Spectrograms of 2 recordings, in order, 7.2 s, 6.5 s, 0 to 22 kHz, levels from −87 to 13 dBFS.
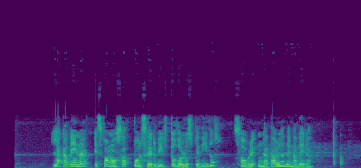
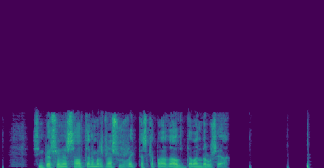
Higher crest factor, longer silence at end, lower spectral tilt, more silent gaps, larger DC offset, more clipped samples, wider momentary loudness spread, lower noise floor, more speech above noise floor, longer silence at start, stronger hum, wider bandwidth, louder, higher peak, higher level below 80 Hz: second, 14 dB vs 20 dB; about the same, 0.35 s vs 0.3 s; first, -5 dB/octave vs -3 dB/octave; second, none vs 0.09-0.15 s, 0.58-0.66 s, 4.61-4.98 s, 5.04-5.73 s, 5.83-6.13 s; neither; neither; first, 15 LU vs 12 LU; second, -53 dBFS vs under -90 dBFS; second, 40 dB vs over 70 dB; first, 1.05 s vs 0.05 s; neither; second, 7.2 kHz vs 8 kHz; first, -14 LUFS vs -20 LUFS; first, 0 dBFS vs -4 dBFS; about the same, -56 dBFS vs -56 dBFS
